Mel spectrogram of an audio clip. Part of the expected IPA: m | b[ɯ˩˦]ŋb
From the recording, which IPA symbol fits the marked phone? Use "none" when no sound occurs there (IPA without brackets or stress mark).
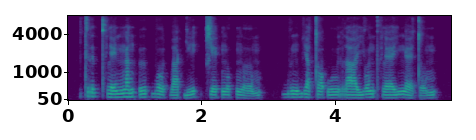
ɯ˦˥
